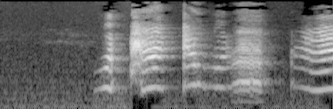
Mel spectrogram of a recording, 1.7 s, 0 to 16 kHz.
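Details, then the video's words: Indian ringneck parakeet, 25 months old, male, chattering in his cage; a run of short speech-like harmonic syllables, rising and falling, packed into about a second after a brief quiet start. "Indy 25mths old is quite a chatterbox in his cage"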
